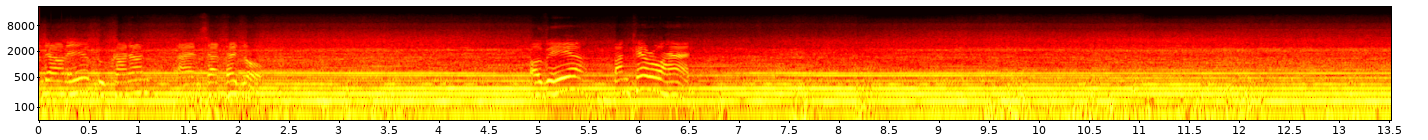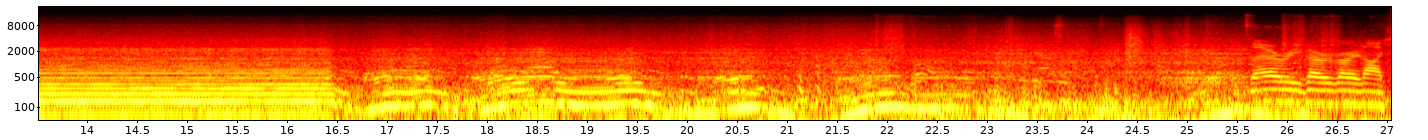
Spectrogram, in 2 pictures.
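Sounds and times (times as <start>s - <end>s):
boat engine running and revving: 0.0s - 27.0s.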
